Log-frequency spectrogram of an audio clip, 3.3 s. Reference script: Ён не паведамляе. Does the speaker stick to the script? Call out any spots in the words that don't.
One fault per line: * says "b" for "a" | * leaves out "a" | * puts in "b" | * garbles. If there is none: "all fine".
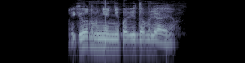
* puts in "мне"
